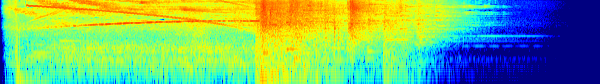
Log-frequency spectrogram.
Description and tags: Magical Elf Entrance
A sound design used for a theme park's Holiday show where an elf suddenly appears and flies into a small room full of objects.
christmas, holiday, debris, bang, rocket, elf, xmas, fly, boom, magic, crash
